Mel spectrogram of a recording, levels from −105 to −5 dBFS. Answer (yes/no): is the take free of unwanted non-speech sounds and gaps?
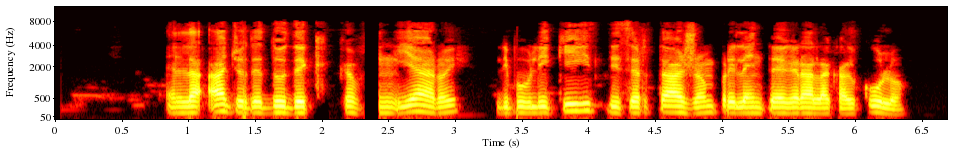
no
